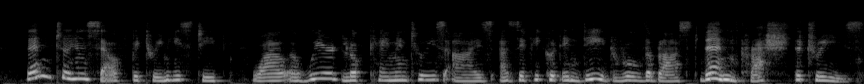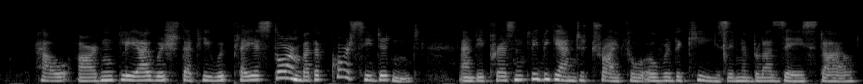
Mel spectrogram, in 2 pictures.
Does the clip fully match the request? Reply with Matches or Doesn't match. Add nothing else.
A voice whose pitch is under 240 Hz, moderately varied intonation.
Matches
